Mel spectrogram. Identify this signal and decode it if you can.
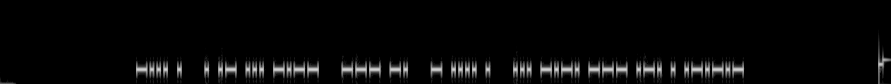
Morse code, heard as a keyed tone, about 36 wpm, 700 Hz. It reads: BE EASY ON THE SCORE.
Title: Sentences from Top 1600 Words 35wpm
